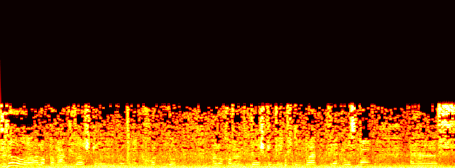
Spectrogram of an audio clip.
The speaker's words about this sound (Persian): او در جاده‌ای که بر روستایشان می انجامد رانندگی میکند و همزمان با ما گپ میزند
